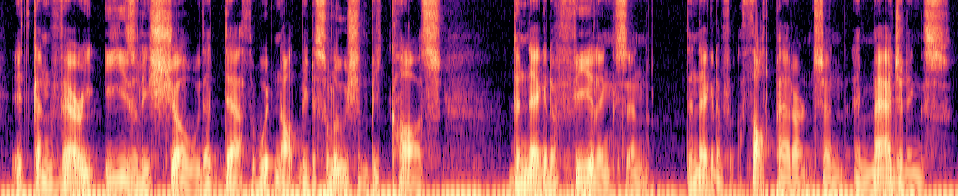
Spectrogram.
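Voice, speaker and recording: A man with a Dutch accent, a native Dutch speaker, hosting a spiritual podcast in a calm, reflective monologue with pauses and fillers. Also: medium pitch. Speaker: podcast host.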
